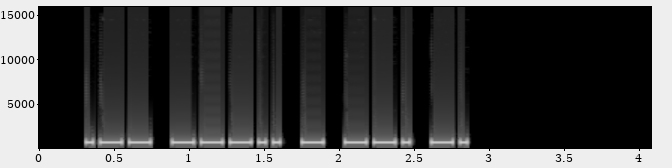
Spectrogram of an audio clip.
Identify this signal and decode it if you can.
Morse code, heard as a keyed tone, about 32 wpm, 700 Hz. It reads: W8TGN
